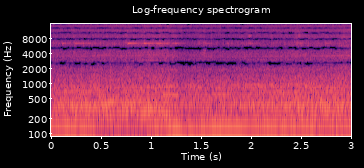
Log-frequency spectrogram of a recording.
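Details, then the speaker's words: BMW E46 automatic pulling away cold: engine drone sags briefly then surges, a jerky shift flare, smoothing at higher speeds; later found very low on transmission fluid (about 3 quarts). "can hear it a lot right there and once it gets in the higher speeds tends to go pretty smooth"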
